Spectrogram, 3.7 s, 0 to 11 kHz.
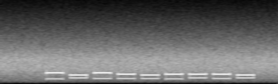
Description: DTMF, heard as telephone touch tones, dialled by machine, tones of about 220 ms, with phone line noise. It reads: 376542857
